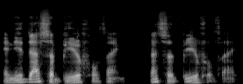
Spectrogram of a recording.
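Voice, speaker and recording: Man guest, supportive and affirming, low voice, dry close sound. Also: expressive, fast, slightly rough, dry recording. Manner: warmly affirming, repeating his words. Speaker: podcast guest. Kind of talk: supportive conversation.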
